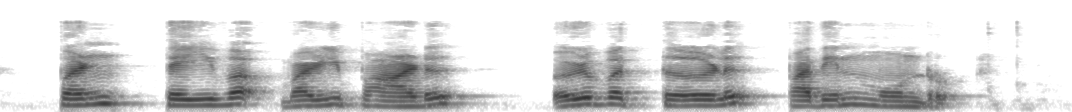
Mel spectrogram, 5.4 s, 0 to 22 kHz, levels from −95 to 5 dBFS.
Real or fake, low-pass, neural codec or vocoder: real; 10.8 kHz; none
